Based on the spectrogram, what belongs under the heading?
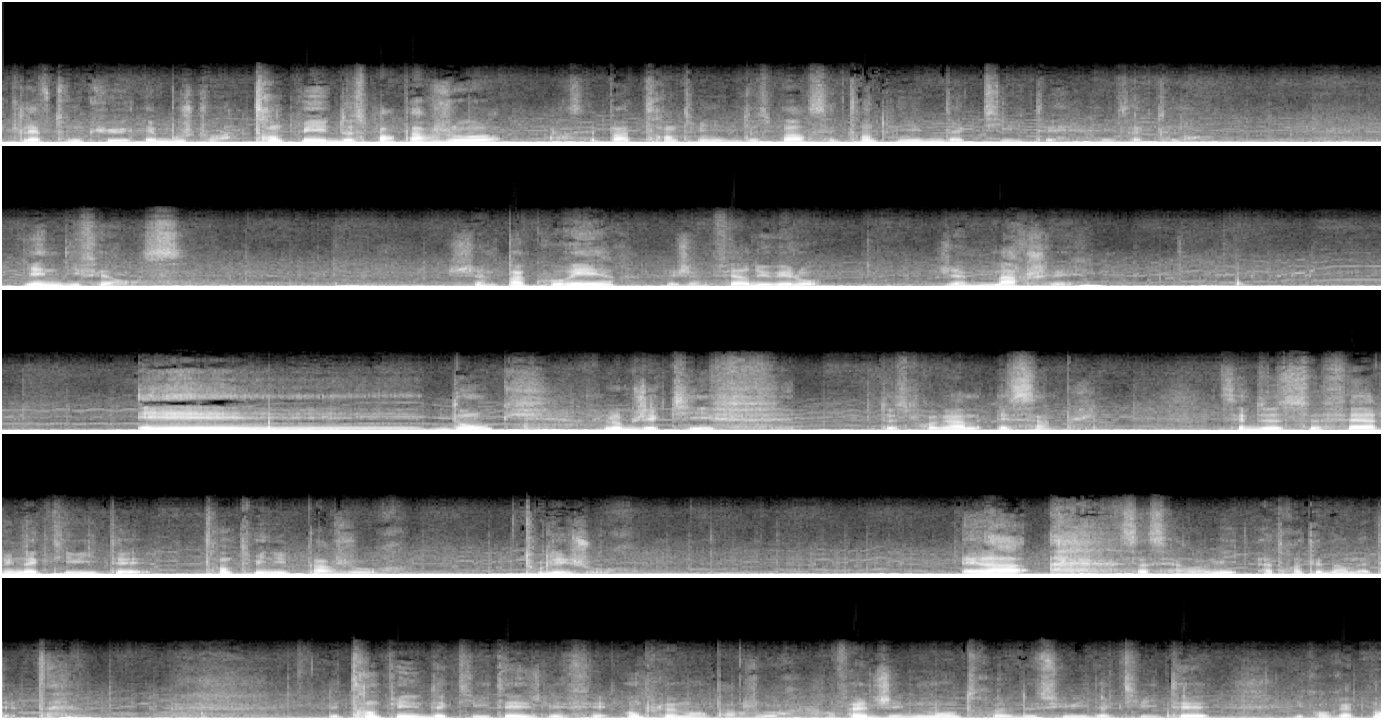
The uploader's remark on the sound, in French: Enregistrement avec le Zoom H1 en extérieur à la campagne. Pour correction de niveau de son dans le seconde partie.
